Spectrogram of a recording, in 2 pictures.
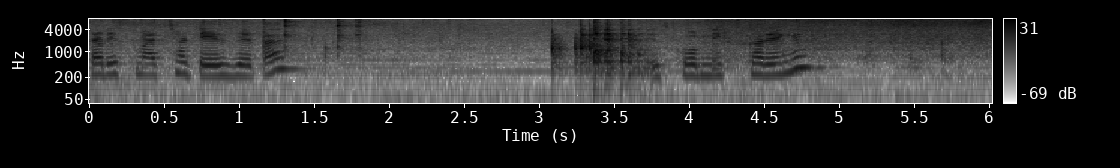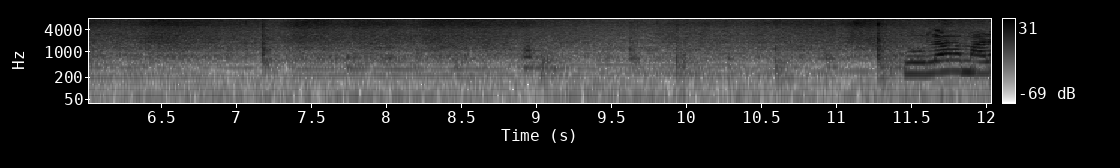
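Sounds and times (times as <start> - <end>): vegetables sizzling in hot oil: 0.0 - 12.0
spatula scraping a wok: 4.2 - 12.0.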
